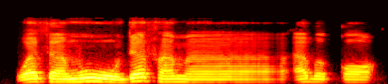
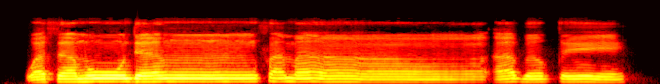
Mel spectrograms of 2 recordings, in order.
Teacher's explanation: Wa thamuda fama abqa, itu bacaan Imam Hafiz ya. Untuk Imam Al-Kisai karena lafaz thamuda ada tanwinnya sehingga dia harus dibaca dengan ikhfa.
